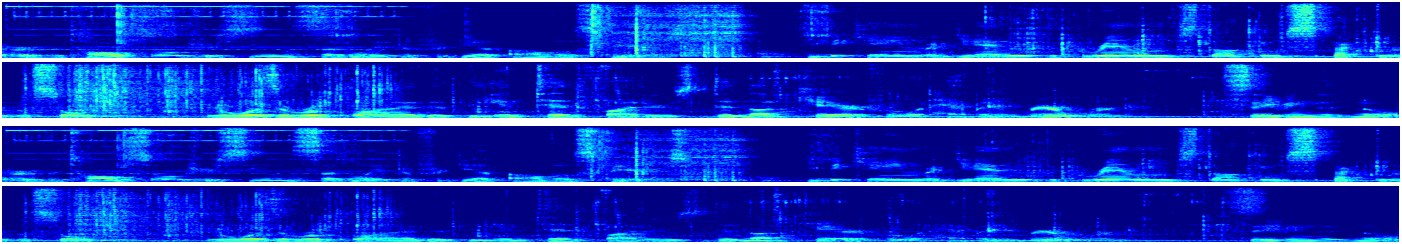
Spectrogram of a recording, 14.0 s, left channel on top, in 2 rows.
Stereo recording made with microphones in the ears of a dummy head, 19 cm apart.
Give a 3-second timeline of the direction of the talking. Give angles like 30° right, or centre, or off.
50° right, 30° right, 20° left, 60° left, 70° left.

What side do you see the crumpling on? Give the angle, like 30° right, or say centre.
20° left.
